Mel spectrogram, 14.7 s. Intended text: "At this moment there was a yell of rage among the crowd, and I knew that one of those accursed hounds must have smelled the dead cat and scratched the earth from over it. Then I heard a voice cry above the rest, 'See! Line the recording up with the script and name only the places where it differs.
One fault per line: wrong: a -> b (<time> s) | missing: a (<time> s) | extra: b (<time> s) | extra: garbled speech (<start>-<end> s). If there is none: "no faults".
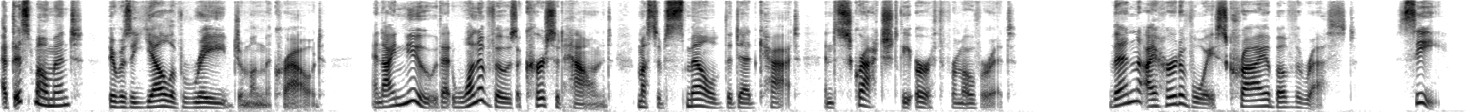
wrong: hounds -> hound (5.7 s)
